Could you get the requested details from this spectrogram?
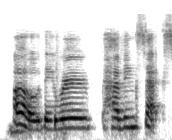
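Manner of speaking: usual speaking voice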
